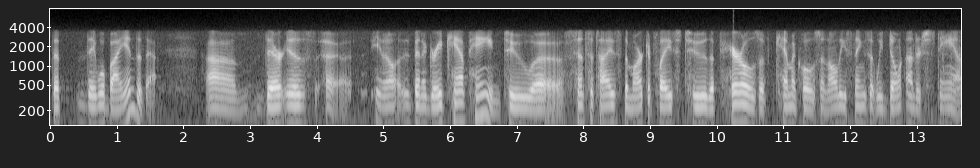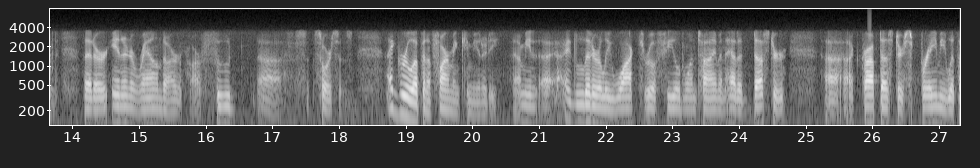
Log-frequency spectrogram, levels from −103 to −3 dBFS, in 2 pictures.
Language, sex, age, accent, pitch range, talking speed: English, male, 50-69, American, 105-120 Hz, 165 wpm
